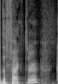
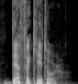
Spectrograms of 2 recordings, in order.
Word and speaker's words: defector: Defecator. – It's not defecator. – Yeah, North Korean defecator. – Defector, when you defect.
